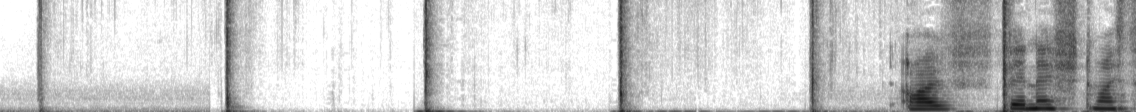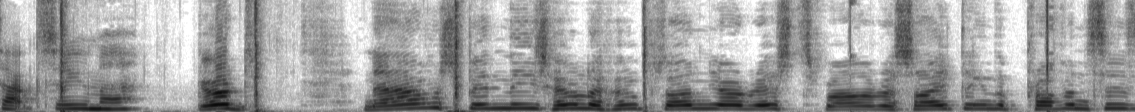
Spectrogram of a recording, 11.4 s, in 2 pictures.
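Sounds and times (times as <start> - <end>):
smoked haddock slapped against thighs: 0.2 - 1.4, 2.0 - 4.4, 5.9 - 7.2
speech: 4.5 - 11.3.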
